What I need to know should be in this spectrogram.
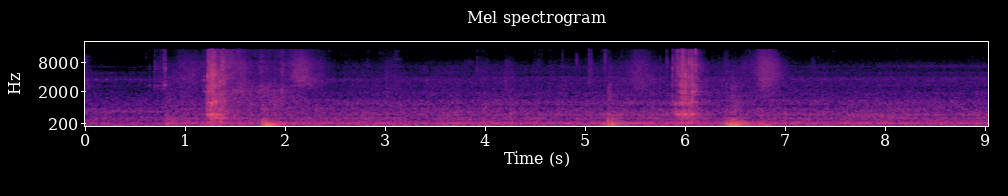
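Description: Water bubbles in a pot.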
